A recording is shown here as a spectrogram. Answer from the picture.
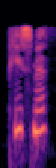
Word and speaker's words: Psmith: Pith. The P is silent.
